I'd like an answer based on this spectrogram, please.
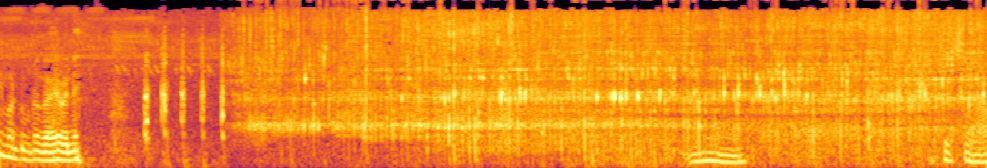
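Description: Food frying in a pot over a campfire: a steady sizzle with fine crackles, starting about two seconds in.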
